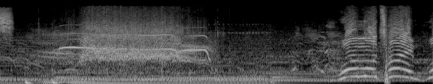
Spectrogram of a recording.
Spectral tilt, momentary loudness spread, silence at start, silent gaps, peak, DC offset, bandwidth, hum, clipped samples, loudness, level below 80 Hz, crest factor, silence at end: -2.5 dB/octave; 13 LU; 0 s; none; -8 dBFS; under 0.1%; 17 kHz; none; under 0.1%; -21 LUFS; -38 dBFS; 16 dB; 0 s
